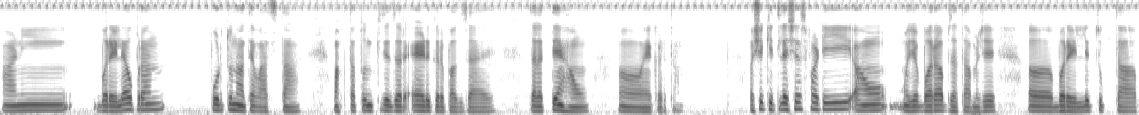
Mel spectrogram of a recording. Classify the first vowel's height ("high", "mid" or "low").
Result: low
